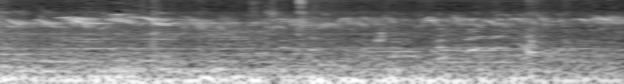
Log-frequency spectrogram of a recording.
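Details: Red junglefowl kept on a Cambodian farm: bright, quick, falling chirps pouring out in a busy jumble, a few mid-pitched notes beneath, constant low background noise.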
